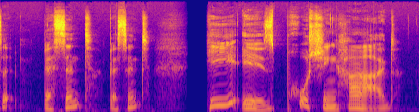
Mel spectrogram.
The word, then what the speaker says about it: Bessent: the Treasury treasur secretary uh Mr Bennett here Bennett is that how you pronounce it bessent bessent he is pushing hard for the global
